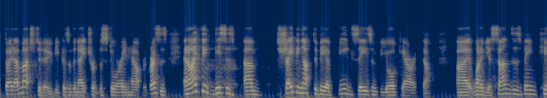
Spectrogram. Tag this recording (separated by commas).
Speech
